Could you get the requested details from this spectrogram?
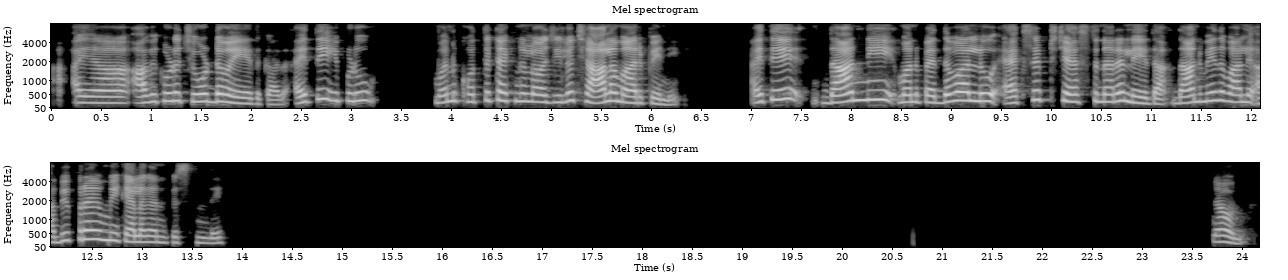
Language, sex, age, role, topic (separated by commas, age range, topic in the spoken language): Telugu, female, 20-24, host, కొత్త సాంకేతికతపై పెద్దల అభిప్రాయం మీకు ఎలా అనిపిస్తుంది?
